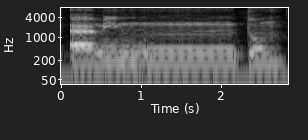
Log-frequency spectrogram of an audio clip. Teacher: حمزہ کو میم سے ملانا ہے بغیر غننے کے، پھر اس حمزہ کو صاف کر کے واضح طور پر نکالیں گے۔ میم کو نون سے ملائیں گے اخفا یعنی غنہ کے ساتھ۔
